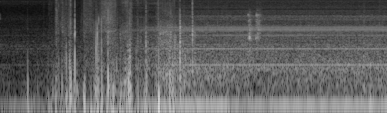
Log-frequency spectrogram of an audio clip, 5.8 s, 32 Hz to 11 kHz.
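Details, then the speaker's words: Riden RD6012 power supply with added thermistor temperature-controlled cooling fan, microphone at the fan, zener changed: clicks then fan hum swelling to a steady whir as thermistor heats, slowing when cooled; normal temperature-controlled speed-up. "and it will slow back down again once the thermistor's cooled down which it has done there so it's temperature controlled"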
